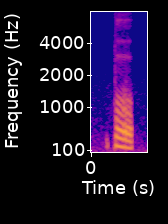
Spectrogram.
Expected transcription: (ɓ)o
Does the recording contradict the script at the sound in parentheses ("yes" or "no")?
yes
